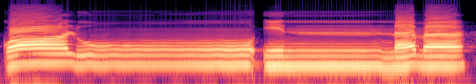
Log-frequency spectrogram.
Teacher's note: Kemudian sebelumnya ada tanda seperti ini, alif yang di tengahnya lingkaran, artinya alifnya dianggap tidak ada. Maka dia lu 2 harokat, ketemu hamzah setelahnya, maka dia menjadi 4 harokat. Nah, inilah yang kita namakan dengan mad jaiz munfasil. · Nah, inilah yang kita namakan dengan mad jaiz munfasil. Apabila adanya mad tabi'i bertemu dengan hamzah dan hamzah tersebut di lain kata, kita baca dengan bacaan mad jaiz munfasil, untuk kadarnya adalah 4 harokat.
